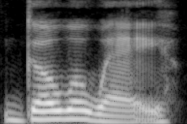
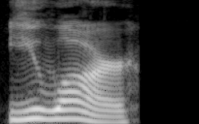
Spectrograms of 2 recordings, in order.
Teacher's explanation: If the first word ends in a sound like O or U, where your lips are rounded, we often add a tiny W sound.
